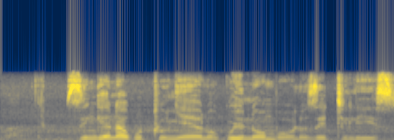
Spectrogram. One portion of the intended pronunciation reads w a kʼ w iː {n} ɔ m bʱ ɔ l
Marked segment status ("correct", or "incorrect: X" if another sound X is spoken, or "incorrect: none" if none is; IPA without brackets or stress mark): correct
